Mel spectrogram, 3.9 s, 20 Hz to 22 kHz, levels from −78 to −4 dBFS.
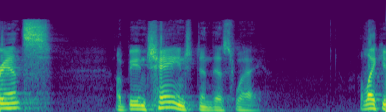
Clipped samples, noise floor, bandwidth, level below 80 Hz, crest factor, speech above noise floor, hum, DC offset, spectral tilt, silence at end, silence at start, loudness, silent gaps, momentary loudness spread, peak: under 0.1%; -59 dBFS; 11 kHz; -50 dBFS; 16 dB; 43 dB; none; under 0.1%; -4.5 dB/octave; 0 s; 0 s; -16 LUFS; none; 15 LU; 0 dBFS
